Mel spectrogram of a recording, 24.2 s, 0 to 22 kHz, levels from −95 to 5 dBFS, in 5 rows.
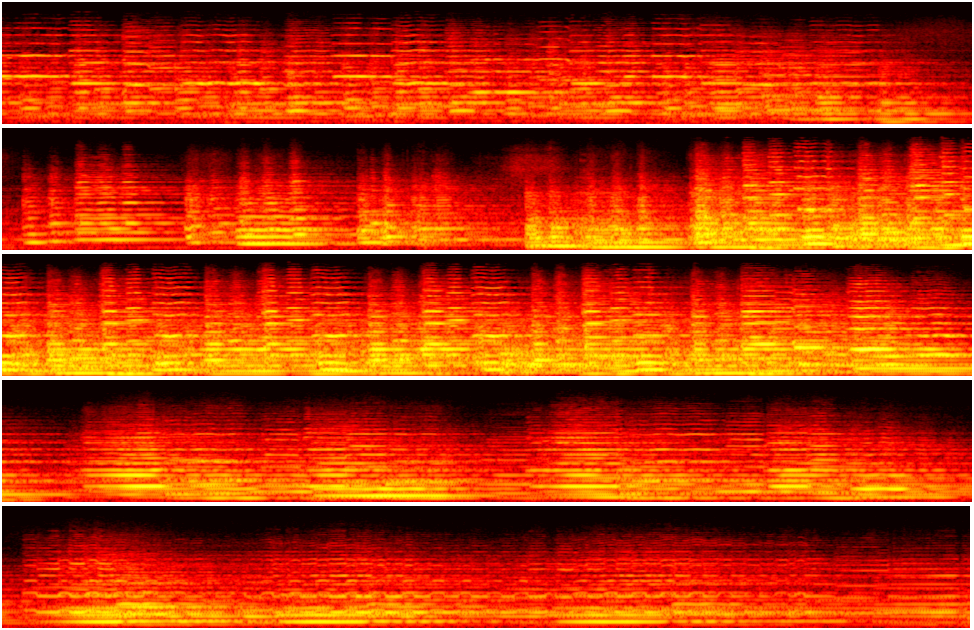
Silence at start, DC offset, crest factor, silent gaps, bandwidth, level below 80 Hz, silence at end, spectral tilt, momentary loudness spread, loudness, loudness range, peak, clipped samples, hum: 0 s; under 0.1%; 18 dB; none; 13.5 kHz; -52 dBFS; 0 s; -5 dB/octave; 15 LU; -22 LUFS; 9 LU; -4 dBFS; under 0.1%; none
